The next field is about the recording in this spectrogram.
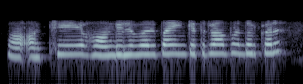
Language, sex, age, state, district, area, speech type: Odia, female, 18-30, Odisha, Bhadrak, rural, conversation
